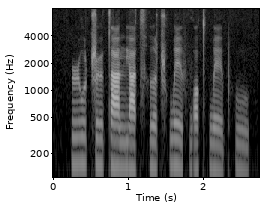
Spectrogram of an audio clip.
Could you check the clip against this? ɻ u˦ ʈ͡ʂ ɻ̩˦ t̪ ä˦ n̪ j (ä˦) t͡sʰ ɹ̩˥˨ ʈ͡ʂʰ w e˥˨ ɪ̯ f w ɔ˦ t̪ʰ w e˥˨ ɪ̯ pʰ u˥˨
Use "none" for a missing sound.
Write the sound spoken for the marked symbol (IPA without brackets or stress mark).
ä˦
